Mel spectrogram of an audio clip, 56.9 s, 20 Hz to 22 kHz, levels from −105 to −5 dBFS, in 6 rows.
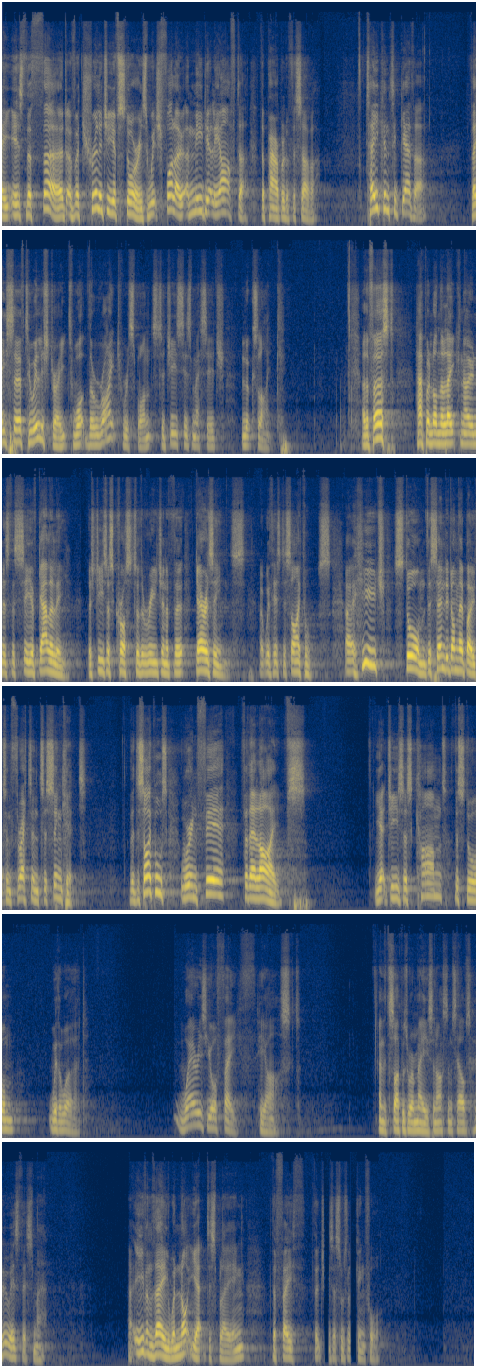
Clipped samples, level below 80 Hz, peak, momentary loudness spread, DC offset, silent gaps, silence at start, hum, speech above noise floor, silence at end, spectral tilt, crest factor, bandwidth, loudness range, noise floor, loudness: under 0.1%; -56 dBFS; -4 dBFS; 20 LU; under 0.1%; none; 0 s; none; 57 dB; 2 s; -5 dB/octave; 22 dB; 17 kHz; 15 LU; -81 dBFS; -24 LUFS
